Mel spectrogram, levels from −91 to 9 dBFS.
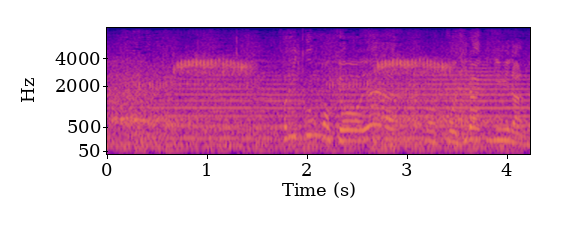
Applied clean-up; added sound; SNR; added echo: none; Chirp, tweet + Trumpet; 3 dB; none.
